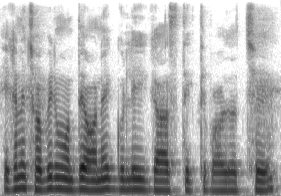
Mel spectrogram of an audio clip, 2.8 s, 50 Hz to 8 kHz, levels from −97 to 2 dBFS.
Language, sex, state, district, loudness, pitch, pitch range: Bengali, male, West Bengal, Alipurduar, -18 LUFS, 150 Hz, 140-155 Hz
